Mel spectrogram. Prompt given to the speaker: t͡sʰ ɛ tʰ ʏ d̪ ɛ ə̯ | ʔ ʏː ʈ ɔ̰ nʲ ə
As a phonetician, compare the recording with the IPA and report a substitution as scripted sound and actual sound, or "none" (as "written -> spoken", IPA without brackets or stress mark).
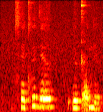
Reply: none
